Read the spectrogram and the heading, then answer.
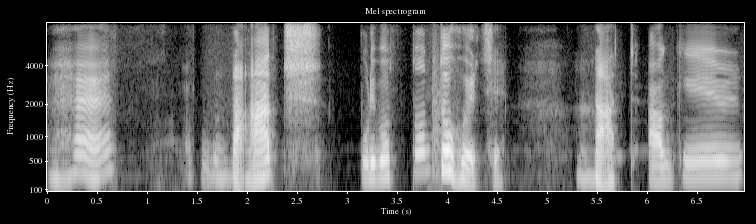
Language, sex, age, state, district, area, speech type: Bengali, female, 18-30, West Bengal, Murshidabad, urban, spontaneous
